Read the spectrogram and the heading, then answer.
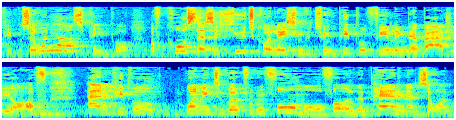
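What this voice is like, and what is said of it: Danish-accented English. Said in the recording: “you can hear my accent. I come from a country ... Denmark”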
